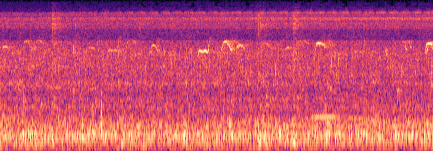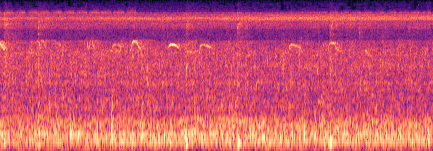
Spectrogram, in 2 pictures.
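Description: Faint rural outdoor ambience with a small bird giving short, high chirps over and over for several seconds.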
